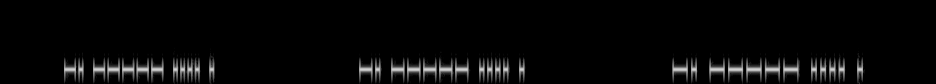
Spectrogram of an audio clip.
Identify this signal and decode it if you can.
Morse code, heard as a keyed tone, about 29 wpm, 700 Hz. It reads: N0HE N0HE N0HE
